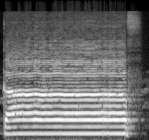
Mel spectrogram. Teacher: इसको मोटा पढ़ना है। इसका मखरज है जबान की जड़ और तालू का नरम हिस्सा। जबान की जड़ जहां से जड़ जहां से जबान जहां से शुरू होती है वहां से यानी जड़।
